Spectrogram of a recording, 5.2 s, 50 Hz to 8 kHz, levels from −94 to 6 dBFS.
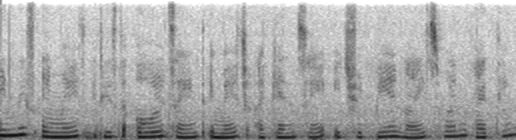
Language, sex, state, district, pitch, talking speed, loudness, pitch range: English, female, Chandigarh, Chandigarh, 260 Hz, 245 wpm, -14 LUFS, 240-285 Hz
